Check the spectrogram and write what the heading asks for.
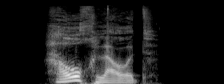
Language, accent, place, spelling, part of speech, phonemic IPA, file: German, Germany, Berlin, Hauchlaut, noun, /ˈhaʊ̯xlaʊ̯t/, De-Hauchlaut.ogg
- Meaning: voiceless glottal fricative; the sound denoted by [h] in the International Phonetic Alphabet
